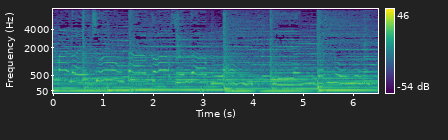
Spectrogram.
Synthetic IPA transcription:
maː˧jna˨˩jt͡ɕu˧˦˧ | ŋ͡mt̪aː˧kɔ˨˦ | zi˧˨ənɣa˧˩p̚la̰ː˧˨j | tʰi˨˩ | ʔa˨˦jŋ̟və˨˦nŋo˧nmu˧˦

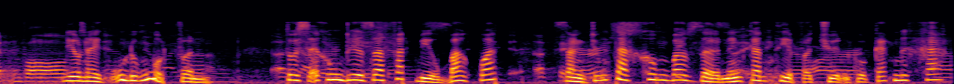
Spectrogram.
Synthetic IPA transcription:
ɗi˨˩əwna˨˩jkʊ̰˧˥ŋ͡mɗʊ˨˦ŋ͡mmo˨˩t̚fə˨˩n | t̪o˧jsɛ̰˧˥xə˧wŋ͡mɗɨ˧əzaː˧faː˦˥t̚ɓi˧˩əwɓaː˧wkwaː˦˥t̚ | z̥a˨˩ŋt͡ɕʊ˨˦ŋ͡mt̪aː˧xə˧wŋ͡mɓaː˧wzəː˨˩ne˧nkaː˧mt̪ʰi˨˩əp̚vaː˨˩t͡ɕwḭ˧˨ənku˧˩əkaː˦˥k̚nɨ˦˥ək̚xaː˦˥k̚

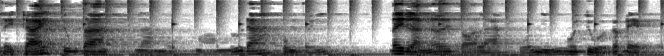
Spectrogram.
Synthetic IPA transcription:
t̪ʰə˨˩jt͡ɕaː˨˦jt͡ɕʊ˨˦ŋ͡mt̪aː˧laː˨˩mo˨˩t̚mɔ˨˦nlu˨˦jɗaː˨˦xʊ˨˩ŋ͡mzi˨˦ | ɗə˧jlaː˨˩nəː˧jt̪waː˨˩laː˨˩k̚ku˧˩əɲɨ̰˧˥ŋːo˧jt͡ɕu˧˩əzə˦˥t̚ɗɛ˨˩p̚

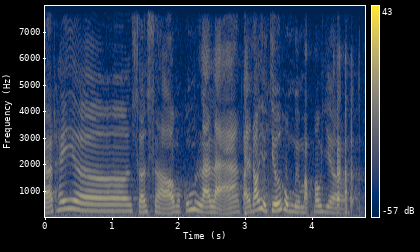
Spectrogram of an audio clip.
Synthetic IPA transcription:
a̰ː˧˥t̪ʰə˨˦jə˧sə̰ː˧˨sə̰ː˧˨maː˨˩kʊ̰˧˥ŋ͡mm˨˩la̰ː˧˨la̰ː˧˨t̪a̰ː˧˨jɗɔ˨˦zɔ˧˩t͡ɕɨ˨˦əxə˧wŋ͡mŋɨ˨˩əjma˨˩t̚ɓaː˧wzəː˨˩

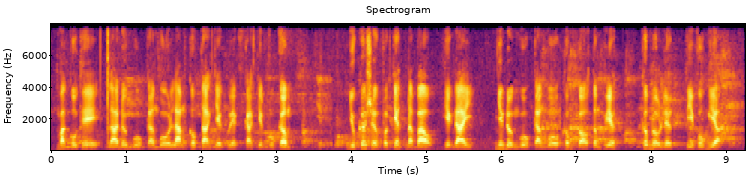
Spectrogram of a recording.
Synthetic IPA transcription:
maː˨˩kṵ˧˥t̪ʰe˧˩˦laː˨˩ɗo̰˧˨jŋṵ˧˦əkaː˨˦nɓo˧˩laː˨˩mkə˧ŋ͡mt̪aː˧˩ŋza˨˩kwi˨˩˥ət̚kaː˦˥k̚t͡ɕï˨˧˩ŋ̟vṵ˧˩kə˧wŋ͡mɲi˨əkəː˧səː˨˦və˨˩t̚t͡ɕə˦˥t̚ɗaː˧˩mɓaː˧˩˦whi˧˨ənɗa̰ː˧˨˩j | ɲɨ˧nɗo̰˧˨jŋṵ˧˦əkaː˨˦nɓo̰˧˩xə˧wŋ͡mkɔ˨˦t̪ə˧mhwi˨˦˥ət̚xə˧wŋ͡mno̰˧˥lɨ˨˩k̚t̪ʰi˨˩vo˧ŋḭ˧˨ə

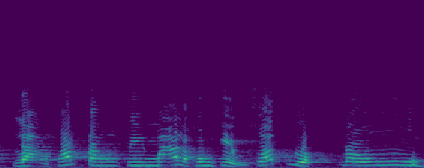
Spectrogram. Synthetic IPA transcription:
la̰ː˧˨nfaː˦˥t̚t̪a˧ŋfi˧ma̰ː˧˥laː˨˩xə˧wŋ͡mki˧˩əmswaː˦˥t̚ɗɨ˨˩ək̚ɗə˧w

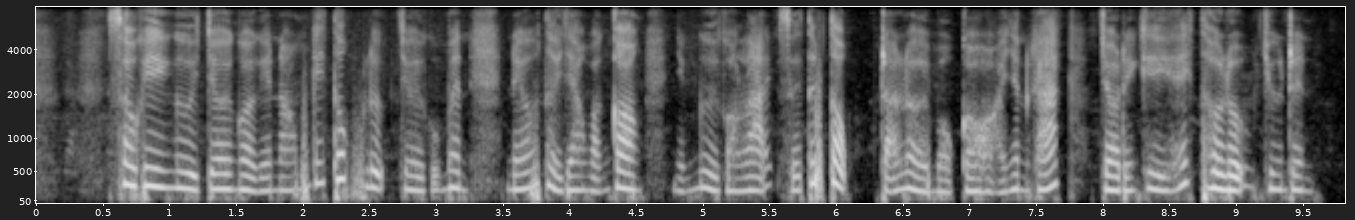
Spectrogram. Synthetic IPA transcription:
sa˧wxi˧ŋɨ˨˩əjt͡ɕəː˧jŋwaː˨˩jɣa˧˩na˨˦wŋ͡mke˦˥t̚t̪ʰʊ˦˥k͡p̚lɨ̰˧˨əŋt͡ɕəː˧jku˧˩əmï˨˩ŋ̟ne˨˦wt̪ʰəː˨˩jzaː˧nvə̰˧˥nkɔ˨˩nɲɨ̰˧˥ŋːɨ˨˩əjkɔ˨˩nla̰ː˧˨jsɛ̰˧˥t̪i˦˥əp̚t̪ʊ˨˩k͡p̚t͡ɕaː˧˩ləː˨˩jmo˨˩t̚kə˧whɔ˧˩jɲa˧jŋ̟xaː˦˥k̚t͡ɕɔ˧ɗe˨˦nxi˧ɦe˦˥t̚t̪ʰəː˧lwə̰˧˨əŋt͡ɕɨ˧əŋt͡ɕï˨˩ŋ̟

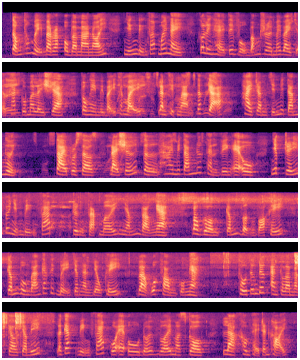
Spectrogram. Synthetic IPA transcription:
t̪ə˧˩wŋ͡mt̪ʰə˨˦wŋ͡mmḭ˧˥ɓaː˧za˦˥k̚ʔo˧ɓaː˧maː˧nɔ˨˦j | ɲɨ̰˧˥ŋɓḭ˧˨ənfaː˦˥p̚məː˨˦jna˨˩j | kɔ˨˦li˧ənɦḛ˧˨t̪əː˨˦jvṵ˧˨ɓa˨˦ŋzəː˧jmə˨˦jɓa˧jt͡ɕə̰ː˧˩xa˦˥k̚ku˧˩əmaː˧laː˧jsi˧aː˧vaː˨˩wŋa˨˩jmɨ˨˩əjɓa˧˩jt̪ʰːŋɓə˧˩jlaː˨˩mt̪ʰi˨˩ət̚ma̰ː˧˨ŋt̪ə˦˥t̚kaː˧˩haː˧jt͡ɕa˧mt͡ɕi˨˦nmɨ˧əjt̪aː˨˦mŋɨ˨˩əj | t̪a̰ː˧˨jpɾu˧sɛ˧lsɗa̰ː˧˨jsɨ˨˦t̪ɨ˨˩haː˧jmɨ˧əjt̪aː˨˦mnɨ˦˥ək̚t̪ʰa˨˩jŋ̟vi˧ənʔɛ˧ʔu˧ | ɲə˦˥t̚t͡ɕi˨˦vəː˨˦jɲɨ̰˧˥ŋɓḭ˧˨ənfaː˦˥p̚t͡ɕɨ˨˩ŋfaː˨˥˩t̚məː˨˦jɲa˨˦mvaː˨˩wŋaː˧ɓaː˧wɣo˨˩mkə˨˦mvə̰˧˨nvɔ̰˧˥˩xi˨˦ | kə˨˦mɓu˧ənɓaː˨˦nkaː˦˥k̚t̪ʰk̚ɓḭ˧˨t͡ɕɔ˧ŋa˨˩jŋ̟zə˨˩wxi˨˦ | vaː˨˩wku˦˥ək̚fa˨˩wŋ͡mku˧˩əŋaː˧ | t̪ʰṵ˧˩t̪ɨ˨˦ŋɗɨ˦˥k̚ʔaː˧ŋko˧laː˧ma˧˥kːɛ˧wt͡ɕɔ˧ɓi˦˥ət̚laː˨˩kaː˦˥k̚ɓḭ˧˨ənfaː˦˥p̚ku˧˩əʔɛ˧ʔu˧ɗo˨˦jvəː˨˦jmo˧˥sko˧ | laː˨˩xə˧wŋ͡mt̪ʰe˧˩t͡ɕa˨˦jŋ̟xɔ˧˩j

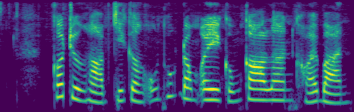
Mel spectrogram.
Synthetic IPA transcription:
kɔ˨˦t͡ɕɨ˨˩əŋɦəː˨˩p̚t͡ɕi˧˩kə˨˩nʔu˨˦ənt̪ʰu˦˥k̚ɗə˧wŋ͡mʔi˧kʊ̰˧˥ŋ͡mkɔ˧le˧nxɔ˧˩jɓa̰ː˧˨n

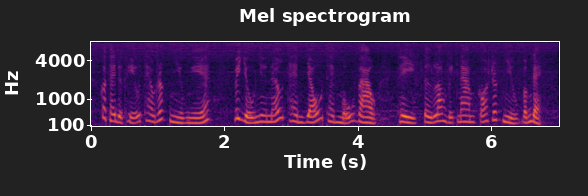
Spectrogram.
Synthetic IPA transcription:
kɔ˨˦t̪ʰe˧˩ɗɨ˨˩ək̚hḭ˧˩əwt̪ʰɛ˧wzə˦˥t̚ɲi˨˩əwŋḭ˧˥ə | vi˨˦zṵ˧˨ɲɨ˧ne˨˦wt̪ʰe˧mzə˨˦wt̪ʰe˧mːṵ˧˥vaː˨˩w | t̪ʰi˨˩t̪ɨ˨˩lɔ˧nvi˨˩ət̚naː˧mkɔ˨˦zə˦˥t̚ɲi˨˩əwvə˨˦nɗe˨˩

